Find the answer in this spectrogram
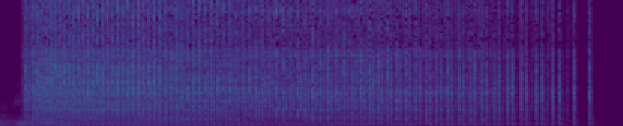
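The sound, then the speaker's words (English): A prize wheel spins with a rapid, loud stream of clicks that gradually slows, the ticks spacing out until the wheel stops near the end. “one more spin of our wheel here sarah why don't you give it a spin”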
